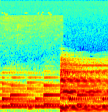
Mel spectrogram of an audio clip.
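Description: Soft background piano music: a slow, repeating figure of held notes, with a deeper, fuller chord coming in just over a second in.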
